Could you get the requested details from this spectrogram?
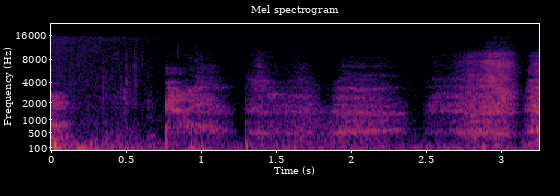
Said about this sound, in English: I'm getting lightheaded. Yeah. From breathing hard.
